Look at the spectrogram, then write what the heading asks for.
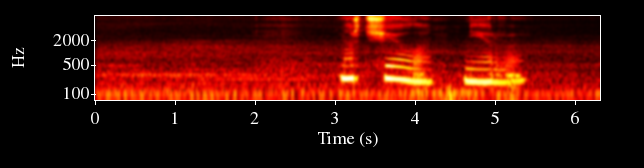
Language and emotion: Russian, sad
